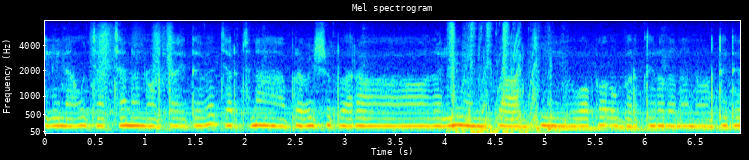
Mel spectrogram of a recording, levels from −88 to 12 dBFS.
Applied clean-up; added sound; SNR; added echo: none; Scratching (performance technique); 6 dB; none.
